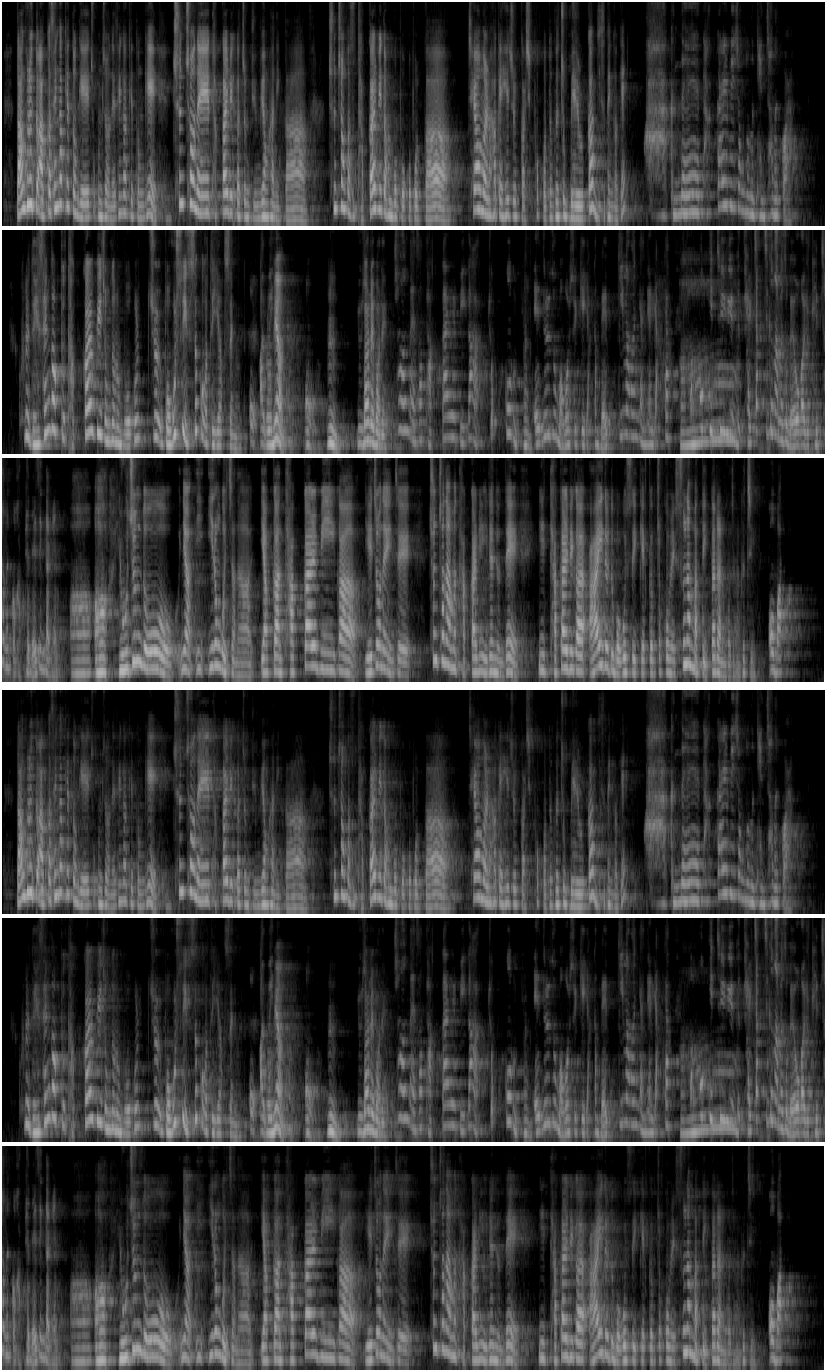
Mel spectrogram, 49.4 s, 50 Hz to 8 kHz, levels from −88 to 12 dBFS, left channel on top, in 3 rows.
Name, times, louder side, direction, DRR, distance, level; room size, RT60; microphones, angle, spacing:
voice 1, 0.3-3.2 3.4-6.1 6.5-9.0 9.3-12.5 16.8-21.3 21.7-22.1 23.0-23.2 23.7-24.2 26.9-27.0 30.0-31.2 34.3-41.1 41.5-43.2 43.6-48.0, left 3 dB, 80° left, 0.9 m, -29 dB
voice 2, 12.8-15.8 21.4-22.9 23.6-23.9 24.3-29.9 30.2-34.1 48.2-48.5, equal, ahead, 1.0 m, -37 dB
28.0 x 24.0 x 8.2 m
head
